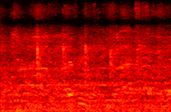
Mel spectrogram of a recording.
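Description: Crowd chatter: several voices talking over one another, none standing out as a single clear speaker.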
